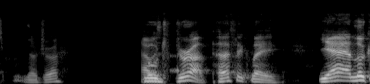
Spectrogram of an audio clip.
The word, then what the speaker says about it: Mildura: Did I pronounce it? Mildura? Mildura, perfectly.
